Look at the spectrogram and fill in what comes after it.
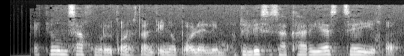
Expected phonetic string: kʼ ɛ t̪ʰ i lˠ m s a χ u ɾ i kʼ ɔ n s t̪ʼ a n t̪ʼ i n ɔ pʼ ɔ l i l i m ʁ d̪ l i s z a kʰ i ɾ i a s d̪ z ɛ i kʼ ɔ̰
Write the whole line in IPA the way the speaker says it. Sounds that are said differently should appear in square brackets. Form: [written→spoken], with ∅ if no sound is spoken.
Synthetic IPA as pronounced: kʼ ɛ t̪ʰ i lˠ m s a χ u ɾ i kʼ ɔ n s t̪ʼ a n t̪ʼ i n ɔ pʼ ɔ l [i→ɛ] l i m ʁ d̪ l i s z a kʰ [i→a] ɾ i a s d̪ z ɛ i [kʼ→qʼ] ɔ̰

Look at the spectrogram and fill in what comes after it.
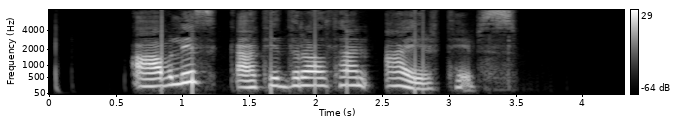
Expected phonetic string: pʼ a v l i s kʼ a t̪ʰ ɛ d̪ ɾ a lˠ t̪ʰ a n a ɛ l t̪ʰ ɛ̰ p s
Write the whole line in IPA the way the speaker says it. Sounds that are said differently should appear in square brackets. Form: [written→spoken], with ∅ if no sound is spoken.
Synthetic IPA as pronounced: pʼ a v l [i→ɛ] s kʼ a t̪ʰ ɛ d̪ ɾ a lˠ t̪ʰ a n a ɛ [l→ɾ] t̪ʰ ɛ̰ p s

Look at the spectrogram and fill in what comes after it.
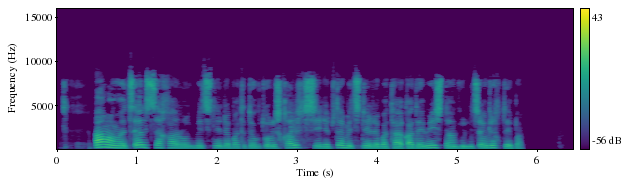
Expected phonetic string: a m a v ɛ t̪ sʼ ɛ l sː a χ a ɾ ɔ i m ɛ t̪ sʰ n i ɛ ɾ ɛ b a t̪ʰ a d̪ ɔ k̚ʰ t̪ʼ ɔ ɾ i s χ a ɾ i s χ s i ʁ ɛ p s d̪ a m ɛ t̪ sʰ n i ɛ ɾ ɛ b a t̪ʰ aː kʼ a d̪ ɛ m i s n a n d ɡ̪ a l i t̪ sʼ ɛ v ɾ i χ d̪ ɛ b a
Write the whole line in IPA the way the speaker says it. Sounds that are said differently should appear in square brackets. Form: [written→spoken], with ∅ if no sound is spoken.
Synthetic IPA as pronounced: a m a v ɛ t̪ sʼ ɛ l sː a χ a ɾ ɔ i m ɛ t̪ sʰ n i ɛ ɾ ɛ b a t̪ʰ a d̪ ɔ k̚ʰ t̪ʼ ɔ ɾ i s χ a ɾ i s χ s i ʁ ɛ p s d̪ a m ɛ t̪ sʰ n i ɛ ɾ ɛ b a t̪ʰ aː kʼ a d̪ ɛ m [i→iː] s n a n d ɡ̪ [a→i] l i t̪ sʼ ɛ v ɾ i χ d̪ ɛ b a

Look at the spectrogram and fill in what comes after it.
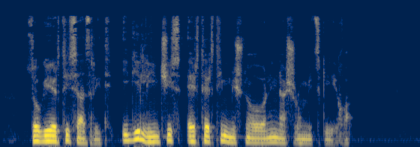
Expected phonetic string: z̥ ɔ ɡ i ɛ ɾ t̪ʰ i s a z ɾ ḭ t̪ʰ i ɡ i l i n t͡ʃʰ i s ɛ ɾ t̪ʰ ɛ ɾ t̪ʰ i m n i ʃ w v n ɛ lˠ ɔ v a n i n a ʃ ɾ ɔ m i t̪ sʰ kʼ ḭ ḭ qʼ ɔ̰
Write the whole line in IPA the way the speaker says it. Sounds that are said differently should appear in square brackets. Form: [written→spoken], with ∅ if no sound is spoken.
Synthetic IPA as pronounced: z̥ ɔ ɡ i ɛ ɾ t̪ʰ i s a z ɾ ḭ t̪ʰ i ɡ i l i n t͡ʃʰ i s ɛ ɾ t̪ʰ ɛ ɾ t̪ʰ i m n i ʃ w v n ɛ lˠ ɔ v a n i n a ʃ ɾ ɔ m i t̪ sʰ kʼ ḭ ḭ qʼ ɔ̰

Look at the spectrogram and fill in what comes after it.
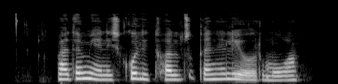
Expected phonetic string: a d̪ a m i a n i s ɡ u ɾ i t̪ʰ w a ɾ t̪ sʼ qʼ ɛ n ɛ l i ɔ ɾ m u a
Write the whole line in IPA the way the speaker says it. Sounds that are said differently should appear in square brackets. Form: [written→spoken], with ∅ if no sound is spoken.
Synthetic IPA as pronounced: a d̪ a m i a n i s ɡ u [ɾ→l] i t̪ʰ w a [ɾ→l] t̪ sʼ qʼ ɛ n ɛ l i ɔ ɾ m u a

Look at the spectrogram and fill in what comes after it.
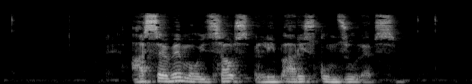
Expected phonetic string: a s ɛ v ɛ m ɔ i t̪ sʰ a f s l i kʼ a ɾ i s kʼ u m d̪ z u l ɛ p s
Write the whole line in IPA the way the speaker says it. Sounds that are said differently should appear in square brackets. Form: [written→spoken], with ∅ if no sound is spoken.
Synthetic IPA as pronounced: a s ɛ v ɛ m ɔ i t̪ sʰ a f s l i [kʼ→pʼ] a ɾ i s kʼ u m d̪ z u l ɛ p s

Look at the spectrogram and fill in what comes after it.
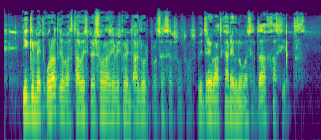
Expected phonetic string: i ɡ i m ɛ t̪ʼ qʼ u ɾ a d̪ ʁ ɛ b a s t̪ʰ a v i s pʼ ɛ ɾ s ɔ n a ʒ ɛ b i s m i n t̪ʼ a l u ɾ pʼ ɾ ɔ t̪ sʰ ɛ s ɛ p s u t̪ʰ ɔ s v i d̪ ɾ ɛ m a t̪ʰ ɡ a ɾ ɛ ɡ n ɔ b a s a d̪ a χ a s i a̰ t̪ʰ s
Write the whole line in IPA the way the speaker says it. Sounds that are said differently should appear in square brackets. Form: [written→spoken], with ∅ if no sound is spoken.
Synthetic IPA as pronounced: i ɡ i m ɛ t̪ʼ qʼ u ɾ a d̪ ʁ ɛ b a s t̪ʰ a v i s pʼ ɛ ɾ s ɔ n a ʒ ɛ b i s m [i→ɛ] n t̪ʼ a l u ɾ pʼ ɾ ɔ t̪ sʰ ɛ s ɛ p s u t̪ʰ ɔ s v i d̪ ɾ ɛ m a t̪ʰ ɡ a ɾ ɛ ɡ n ɔ b a s a d̪ a χ a s i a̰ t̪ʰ s

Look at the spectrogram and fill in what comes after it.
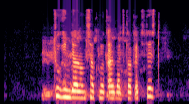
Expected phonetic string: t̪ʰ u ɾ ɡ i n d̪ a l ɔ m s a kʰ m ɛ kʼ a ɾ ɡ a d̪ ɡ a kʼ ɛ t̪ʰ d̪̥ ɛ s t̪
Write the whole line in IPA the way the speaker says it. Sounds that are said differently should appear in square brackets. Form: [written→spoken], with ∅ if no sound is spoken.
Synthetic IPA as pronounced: t̪ʰ u [ɾ→∅] ɡ i n d̪ a [l→ɾ] ɔ m s a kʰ m ɛ kʼ a ɾ ɡ a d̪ ɡ a kʼ ɛ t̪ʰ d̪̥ ɛ s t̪

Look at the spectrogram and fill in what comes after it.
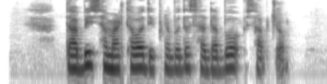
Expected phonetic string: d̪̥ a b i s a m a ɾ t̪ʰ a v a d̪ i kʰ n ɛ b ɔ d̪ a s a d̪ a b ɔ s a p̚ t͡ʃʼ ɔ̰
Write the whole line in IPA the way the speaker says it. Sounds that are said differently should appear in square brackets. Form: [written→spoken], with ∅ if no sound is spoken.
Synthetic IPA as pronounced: d̪̥ a b i s a m a ɾ t̪ʰ a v a d̪ i kʰ n ɛ b ɔ d̪ a s a d̪ a b ɔ s a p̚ t͡ʃʼ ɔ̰

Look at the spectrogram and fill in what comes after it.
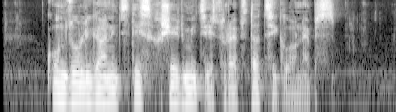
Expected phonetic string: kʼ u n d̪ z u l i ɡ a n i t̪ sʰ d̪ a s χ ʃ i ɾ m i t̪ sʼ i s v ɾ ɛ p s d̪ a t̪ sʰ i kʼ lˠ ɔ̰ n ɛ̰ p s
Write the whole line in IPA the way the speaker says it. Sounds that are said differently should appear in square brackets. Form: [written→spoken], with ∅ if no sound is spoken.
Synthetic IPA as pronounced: kʼ u n d̪ z u l i ɡ a n i t̪ sʰ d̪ [a→i] s χ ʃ i ɾ m i t̪ sʼ i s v ɾ ɛ p s d̪ a t̪ sʰ i kʼ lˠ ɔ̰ n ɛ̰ p s

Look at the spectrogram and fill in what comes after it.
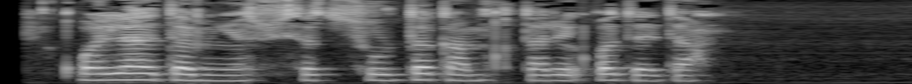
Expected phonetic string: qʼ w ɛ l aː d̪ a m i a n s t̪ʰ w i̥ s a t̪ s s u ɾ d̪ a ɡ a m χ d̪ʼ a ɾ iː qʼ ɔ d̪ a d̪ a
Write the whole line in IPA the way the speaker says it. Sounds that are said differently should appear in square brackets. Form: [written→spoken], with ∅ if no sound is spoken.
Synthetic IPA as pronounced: qʼ w ɛ l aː d̪ a m i a n s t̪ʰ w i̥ s a t̪ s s u ɾ d̪ a ɡ a m χ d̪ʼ a ɾ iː qʼ ɔ d̪ [a→ɛ] d̪ a

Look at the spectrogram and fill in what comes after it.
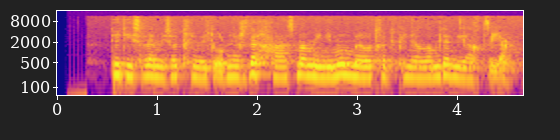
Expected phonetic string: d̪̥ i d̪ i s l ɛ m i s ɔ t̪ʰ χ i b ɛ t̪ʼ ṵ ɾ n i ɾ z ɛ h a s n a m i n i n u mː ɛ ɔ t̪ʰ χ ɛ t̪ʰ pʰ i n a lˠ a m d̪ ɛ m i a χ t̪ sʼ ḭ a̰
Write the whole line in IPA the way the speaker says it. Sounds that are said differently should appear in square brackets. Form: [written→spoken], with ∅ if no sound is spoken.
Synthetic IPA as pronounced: d̪̥ i d̪ i s l ɛ m i s ɔ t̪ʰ χ i [b→v] ɛ t̪ʼ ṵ ɾ n i ɾ z ɛ h a s [n→m] a m i n i [n→m] u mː ɛ ɔ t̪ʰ χ ɛ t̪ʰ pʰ i n a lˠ a m d̪ ɛ m i a [χ→ʁ] t̪ sʼ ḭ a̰

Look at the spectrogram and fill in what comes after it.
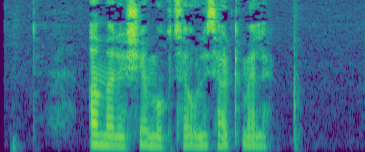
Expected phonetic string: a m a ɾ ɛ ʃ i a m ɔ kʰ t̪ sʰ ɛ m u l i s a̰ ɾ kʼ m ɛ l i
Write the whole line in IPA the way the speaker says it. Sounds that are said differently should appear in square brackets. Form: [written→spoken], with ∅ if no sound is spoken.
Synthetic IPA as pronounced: a m a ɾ ɛ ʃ i a m ɔ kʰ t̪ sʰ ɛ [m→∅] u l i s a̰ ɾ kʼ m ɛ l i

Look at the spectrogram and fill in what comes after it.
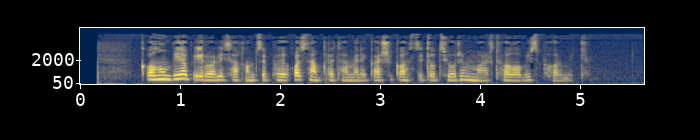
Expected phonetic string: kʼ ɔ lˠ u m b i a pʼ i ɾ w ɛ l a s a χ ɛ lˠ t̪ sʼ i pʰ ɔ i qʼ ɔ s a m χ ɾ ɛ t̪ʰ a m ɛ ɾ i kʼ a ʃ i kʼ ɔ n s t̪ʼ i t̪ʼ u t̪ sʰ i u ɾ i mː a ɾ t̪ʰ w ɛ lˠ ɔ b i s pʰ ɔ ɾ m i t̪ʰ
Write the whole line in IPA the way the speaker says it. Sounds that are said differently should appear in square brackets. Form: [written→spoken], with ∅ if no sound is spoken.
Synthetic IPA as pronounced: kʼ ɔ lˠ u m b i a pʼ i ɾ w ɛ l [a→i] s a χ ɛ lˠ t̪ sʼ i pʰ ɔ i qʼ ɔ s a m χ ɾ ɛ t̪ʰ a m ɛ ɾ i kʼ a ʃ i kʼ ɔ n s t̪ʼ i t̪ʼ u t̪ sʰ i u ɾ i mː a ɾ t̪ʰ w ɛ lˠ ɔ b i s pʰ ɔ ɾ m i t̪ʰ

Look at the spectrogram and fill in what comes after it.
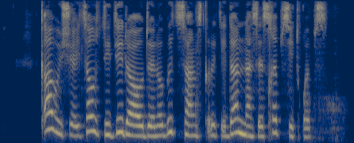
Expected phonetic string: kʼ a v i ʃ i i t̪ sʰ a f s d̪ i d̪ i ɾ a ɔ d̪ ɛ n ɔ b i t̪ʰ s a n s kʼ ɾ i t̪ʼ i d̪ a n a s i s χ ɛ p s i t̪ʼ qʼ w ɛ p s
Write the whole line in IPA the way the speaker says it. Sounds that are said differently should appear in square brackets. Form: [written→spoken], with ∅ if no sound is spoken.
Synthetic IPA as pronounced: kʼ a v i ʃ [i→ɛ] i t̪ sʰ a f s d̪ i d̪ i ɾ a ɔ d̪ ɛ n ɔ b i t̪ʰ s a n s kʼ ɾ i t̪ʼ i d̪ a [n→nː] a s [i→ɛ] s χ ɛ p s i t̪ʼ qʼ w ɛ p s

